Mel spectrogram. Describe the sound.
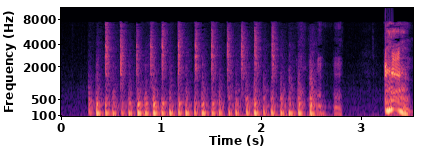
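A voice imitates a drum roll with a long run of rapid, evenly pulsing rolled syllables. After a short pause it ends with one loud, noisy burst like a closing crash.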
